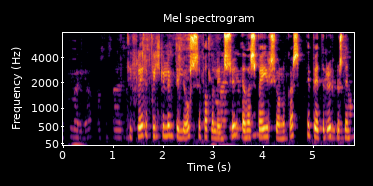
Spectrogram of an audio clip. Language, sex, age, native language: Icelandic, female, 40-49, Icelandic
